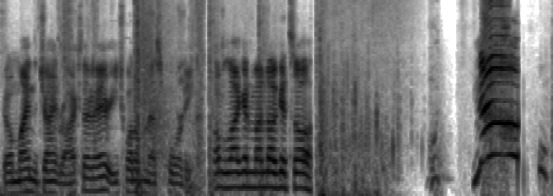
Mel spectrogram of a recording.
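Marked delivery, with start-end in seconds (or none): 5.9-6.9 high, loud shout; anguished shout. Real, not acted. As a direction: cry out in dismay. Sudden loss in game.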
